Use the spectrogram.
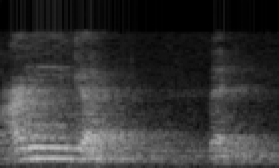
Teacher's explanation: وهي نون ساكنة غير ظاهرة تخرج من الخيشوم فقط · Term: النون الخفيفة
